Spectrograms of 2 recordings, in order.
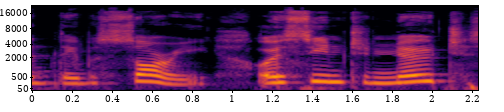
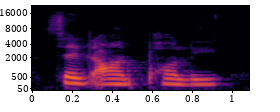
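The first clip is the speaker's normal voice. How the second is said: plain reading voice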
